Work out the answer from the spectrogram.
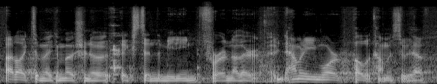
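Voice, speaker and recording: A commissioner raising a point of order and making a motion in a formal, measured way. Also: male voice, low-pitched, steady tone. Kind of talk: procedural remarks at a meeting. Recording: echoey chamber with clear noise.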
